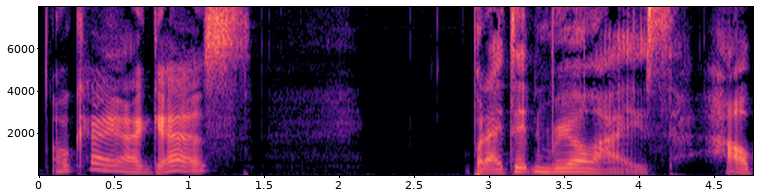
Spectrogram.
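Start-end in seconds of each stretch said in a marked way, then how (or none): 0.1-1.4 unconvinced shrug. Retold or imitated. Retold lukewarm reaction.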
